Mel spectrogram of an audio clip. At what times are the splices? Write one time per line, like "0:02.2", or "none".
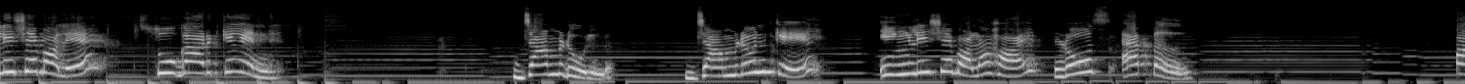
none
